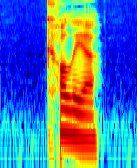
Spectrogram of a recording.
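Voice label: "collier", British English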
